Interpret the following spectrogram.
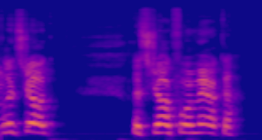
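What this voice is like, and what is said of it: Poor imitation of another person's voice. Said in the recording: “worst Obama impression. I don't even know who's that supposed to be.”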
